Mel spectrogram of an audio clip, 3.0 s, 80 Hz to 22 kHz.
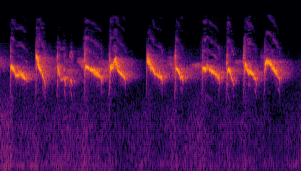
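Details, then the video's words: Caged white-eye on 18 May 2022, freshly through a deworming course, pouring out a steady string of a dozen or so piercing, descending chirps, closely spaced and evenly loud throughout. "Mata Puteh Kitaro buka sing"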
